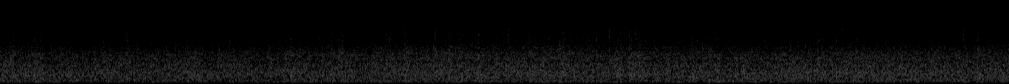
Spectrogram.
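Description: Faint, steady rain, an even hiss with nothing standing out.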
